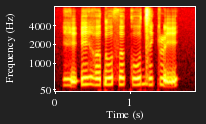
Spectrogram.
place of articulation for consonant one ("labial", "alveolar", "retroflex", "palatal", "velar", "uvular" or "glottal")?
glottal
